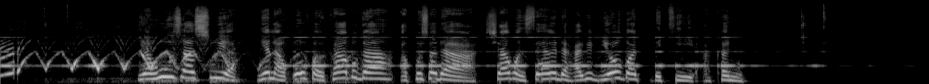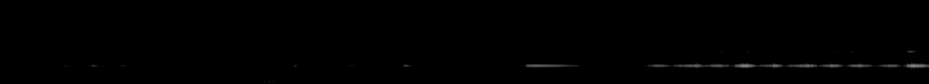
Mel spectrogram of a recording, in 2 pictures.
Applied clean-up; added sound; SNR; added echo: neural mask model RNNoise.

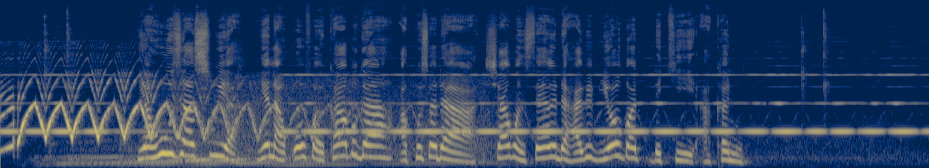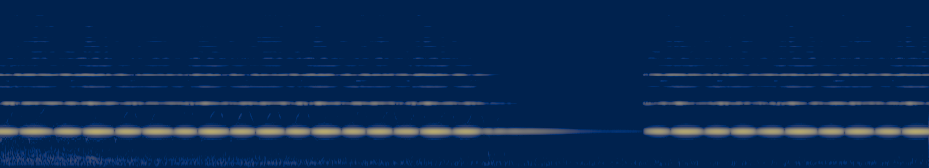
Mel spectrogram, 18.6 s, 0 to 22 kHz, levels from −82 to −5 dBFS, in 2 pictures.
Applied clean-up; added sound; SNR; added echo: none; Glass + Motor vehicle (road) / Siren; -2 dB; none.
